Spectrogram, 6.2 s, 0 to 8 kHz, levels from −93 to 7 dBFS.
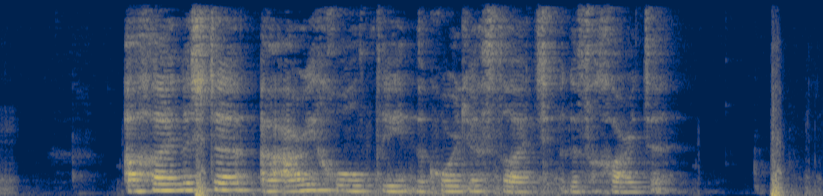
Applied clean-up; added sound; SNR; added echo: none; Fire; 10 dB; reverberation time 0.4 s.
